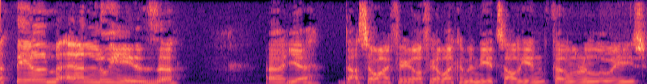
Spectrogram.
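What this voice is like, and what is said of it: Put-on Italian accent. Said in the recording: “that was my Italian accent as well that you got a glimpse into there ... It was quite a good accent ... Yeah, not too bad.”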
